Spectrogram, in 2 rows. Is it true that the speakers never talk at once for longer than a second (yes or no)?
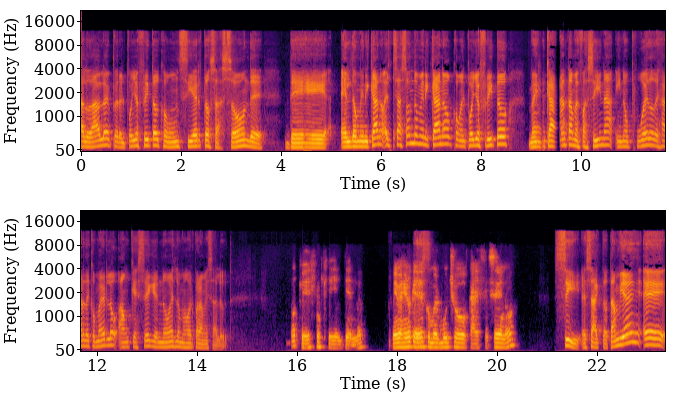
yes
